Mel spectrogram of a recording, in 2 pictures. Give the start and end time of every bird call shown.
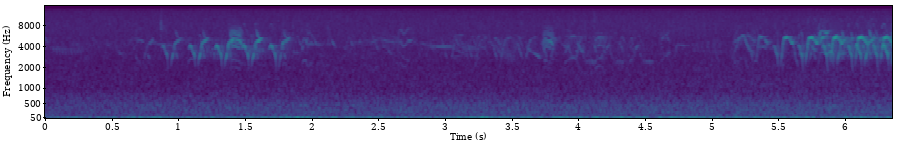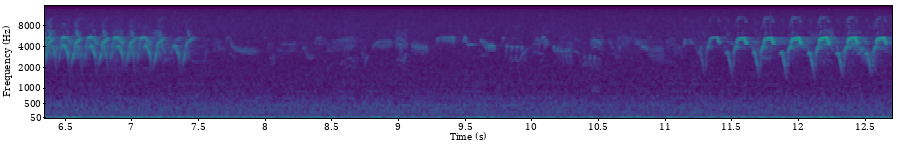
[0.69, 1.99] Hawaii Amakihi (Chlorodrepanis virens)
[2.69, 2.79] Hawaii Amakihi (Chlorodrepanis virens)
[3.39, 4.49] Hawaii Amakihi (Chlorodrepanis virens)
[5.19, 7.49] Hawaii Amakihi (Chlorodrepanis virens)
[7.69, 12.71] Eurasian Skylark (Alauda arvensis)
[8.99, 9.09] Hawaii Amakihi (Chlorodrepanis virens)
[10.49, 10.59] Hawaii Amakihi (Chlorodrepanis virens)
[11.29, 12.71] Hawaii Amakihi (Chlorodrepanis virens)

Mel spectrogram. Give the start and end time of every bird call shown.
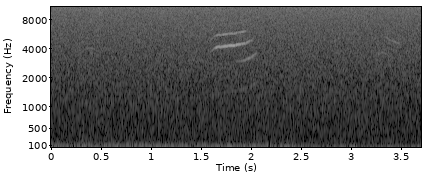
[1.53, 2.13] Hawaii Amakihi (Chlorodrepanis virens)
[3.23, 3.53] Hawaii Amakihi (Chlorodrepanis virens)

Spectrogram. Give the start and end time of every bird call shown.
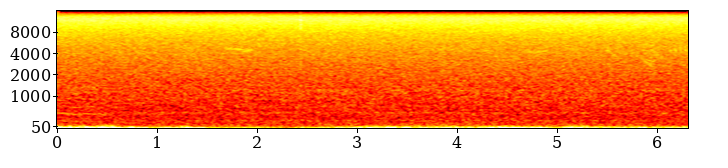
[1.60, 2.00] Eurasian Skylark (Alauda arvensis)
[4.70, 6.31] Eurasian Skylark (Alauda arvensis)

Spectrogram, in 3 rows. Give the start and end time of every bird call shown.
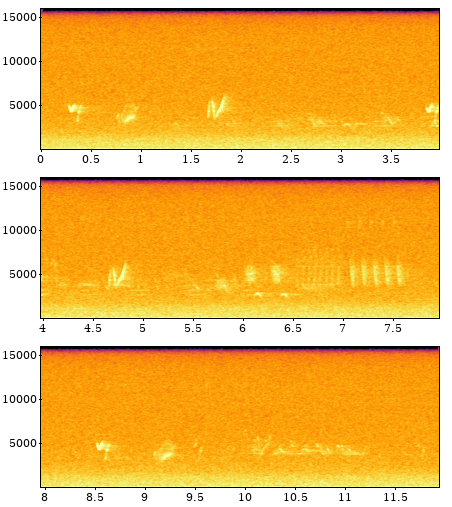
[0.00, 1.90] Dusky Flycatcher (Empidonax oberholseri)
[1.20, 6.20] Red-breasted Nuthatch (Sitta canadensis)
[3.50, 6.20] Dusky Flycatcher (Empidonax oberholseri)
[5.10, 8.20] Fox Sparrow (Passerella iliaca)
[8.00, 9.60] Dusky Flycatcher (Empidonax oberholseri)
[9.40, 11.70] MacGillivray's Warbler (Geothlypis tolmiei)

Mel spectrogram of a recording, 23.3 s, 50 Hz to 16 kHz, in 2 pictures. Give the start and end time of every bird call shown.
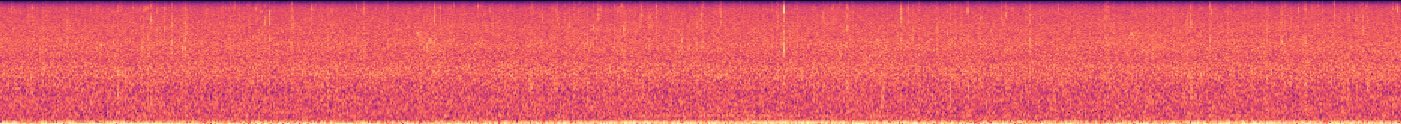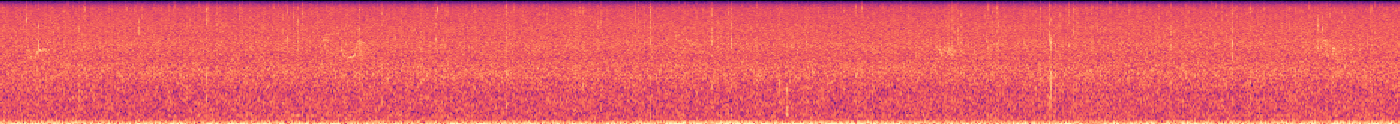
[11.75, 12.35] Red-eyed Vireo (Vireo olivaceus)
[14.15, 15.05] Red-eyed Vireo (Vireo olivaceus)
[19.35, 19.85] Red-eyed Vireo (Vireo olivaceus)
[22.45, 23.25] Red-eyed Vireo (Vireo olivaceus)

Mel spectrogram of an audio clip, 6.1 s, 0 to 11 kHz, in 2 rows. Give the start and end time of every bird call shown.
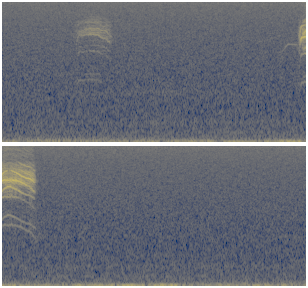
[0.70, 1.10] Hawaii Amakihi (Chlorodrepanis virens)
[2.90, 3.40] Hawaii Amakihi (Chlorodrepanis virens)

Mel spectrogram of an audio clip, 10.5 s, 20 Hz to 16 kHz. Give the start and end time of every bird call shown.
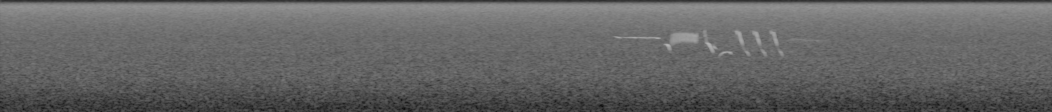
[6.02, 8.42] White-crowned Sparrow (Zonotrichia leucophrys)

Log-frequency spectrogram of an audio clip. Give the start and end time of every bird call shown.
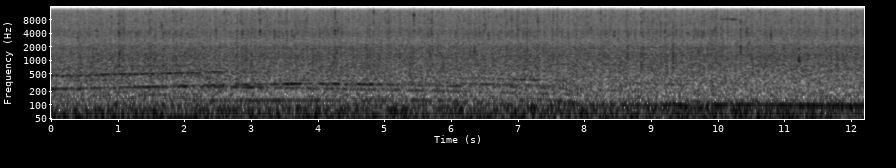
[9.95, 10.45] Brown Creeper (Certhia americana)

